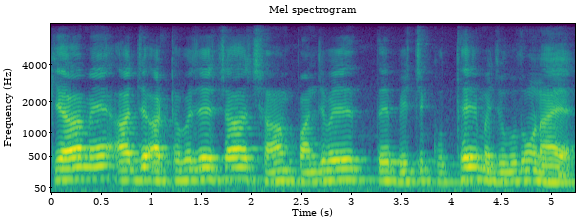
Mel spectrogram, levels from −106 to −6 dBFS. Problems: none marked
